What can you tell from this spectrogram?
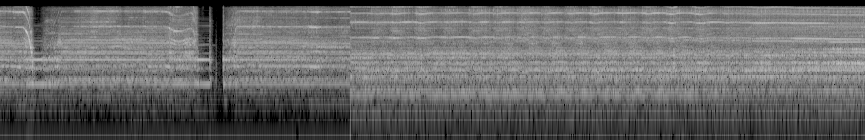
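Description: Benchtop band saw running as its blade cuts through a thick leather boot and its sole, a steady high whine. The footage is fast-forwarded, with a brief dropout near three seconds and a change in pitch a little after four.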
